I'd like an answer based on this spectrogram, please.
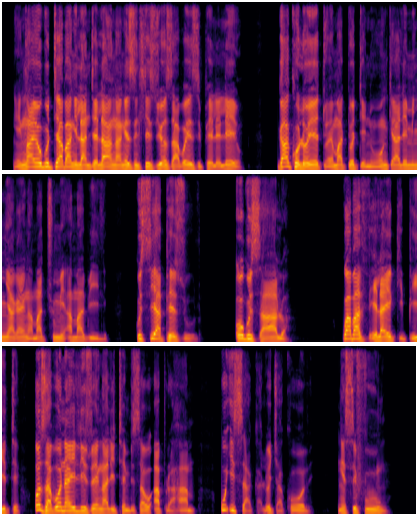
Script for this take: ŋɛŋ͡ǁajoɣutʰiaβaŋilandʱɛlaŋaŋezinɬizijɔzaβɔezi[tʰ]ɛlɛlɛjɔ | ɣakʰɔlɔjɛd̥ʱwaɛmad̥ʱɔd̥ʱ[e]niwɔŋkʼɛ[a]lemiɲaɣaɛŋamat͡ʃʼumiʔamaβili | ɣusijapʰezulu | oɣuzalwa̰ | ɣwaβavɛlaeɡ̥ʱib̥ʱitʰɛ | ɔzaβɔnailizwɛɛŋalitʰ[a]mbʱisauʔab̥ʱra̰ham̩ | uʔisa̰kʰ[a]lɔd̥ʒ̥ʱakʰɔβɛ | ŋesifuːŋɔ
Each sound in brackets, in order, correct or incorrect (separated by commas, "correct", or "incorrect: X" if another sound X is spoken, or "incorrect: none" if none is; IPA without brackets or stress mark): incorrect: pʰ, correct, correct, incorrect: e, correct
